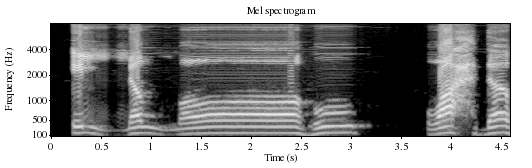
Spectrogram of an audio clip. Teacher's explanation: ہا کے اوپر الٹا پیش ہے تو لہٰذا ایک الف کے برابر کھینچ کر پڑھا جائے گا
